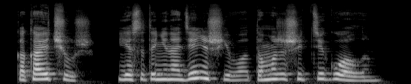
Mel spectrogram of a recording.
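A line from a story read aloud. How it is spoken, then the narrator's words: Cold curt retort. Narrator (Russian): голос Чуванина, холодно отрезавший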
